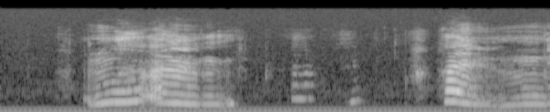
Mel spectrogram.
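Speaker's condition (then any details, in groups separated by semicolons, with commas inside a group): Cerebral palsy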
